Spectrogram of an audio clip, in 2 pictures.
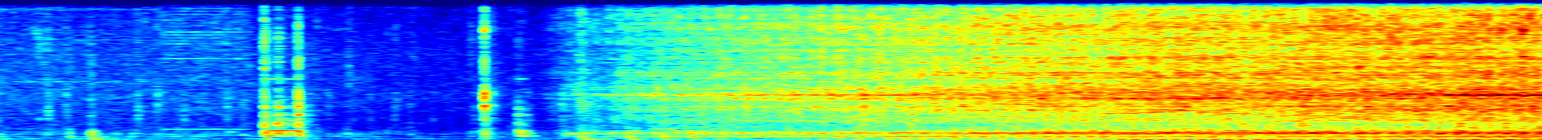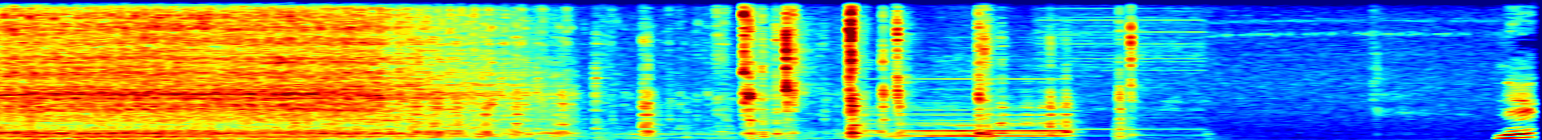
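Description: An embroidery machine stitches a green rind placement line for an in-the-hoop watermelon coin purse, a fast steady mechanical whir for about seven seconds with softer clicks and taps before and after.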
